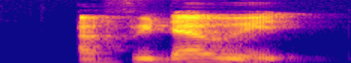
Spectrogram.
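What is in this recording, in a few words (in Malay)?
"afidavit", Malay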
